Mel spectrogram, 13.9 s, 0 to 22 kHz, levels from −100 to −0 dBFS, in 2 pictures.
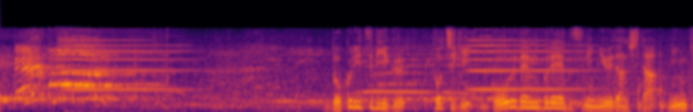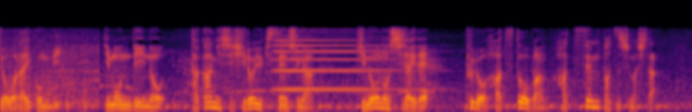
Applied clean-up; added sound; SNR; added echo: none; Bowed string instrument; 9 dB; none.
